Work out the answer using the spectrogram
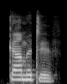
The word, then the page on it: calmative: Indian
